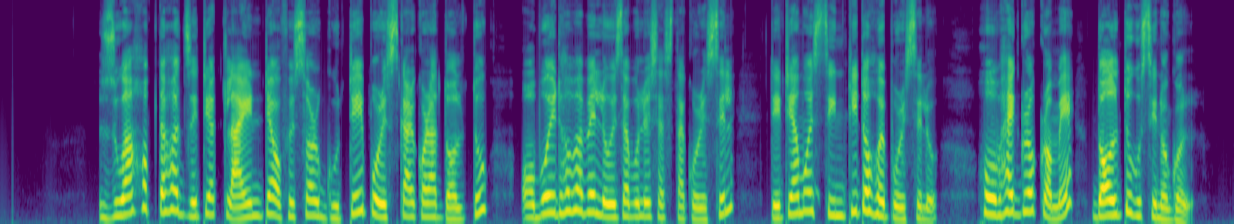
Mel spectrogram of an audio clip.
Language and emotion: Assamese, angry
